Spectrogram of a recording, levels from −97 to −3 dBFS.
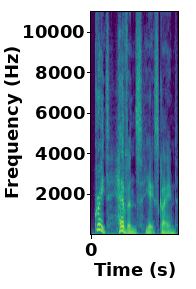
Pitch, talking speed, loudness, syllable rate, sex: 120 Hz, 135 wpm, -21 LUFS, 4.3 syllables/s, male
